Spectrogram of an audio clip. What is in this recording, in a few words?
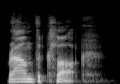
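"round-the-clock", British English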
